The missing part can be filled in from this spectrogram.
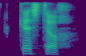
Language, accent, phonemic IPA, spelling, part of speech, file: French, France, /kas.tɔʁ/, Castor, proper noun, LL-Q150 (fra)-Castor.wav
- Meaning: 1. Castor 2. Dane-zaa or Beaver indigenous people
